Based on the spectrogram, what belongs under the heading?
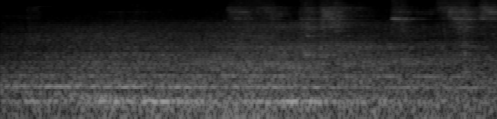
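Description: Indian Railways electric locomotive hauling passenger coaches past the platform: a loud, steady rumble and hum, with short high squeals from about two seconds in.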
